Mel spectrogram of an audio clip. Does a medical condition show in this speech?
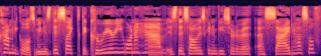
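No.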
